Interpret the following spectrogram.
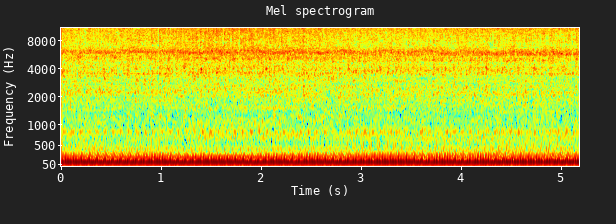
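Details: Old Pontiac Strato Chief with a new home-built exhaust and the original straight-six radiator: deep, even note at a lively idle with no knocks or misses, running better than last time, though it previously overheated.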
